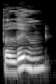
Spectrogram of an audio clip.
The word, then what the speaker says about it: balloon: between these two words in the word balloon the emphasis the stress is on loon ball balloon ball balloon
